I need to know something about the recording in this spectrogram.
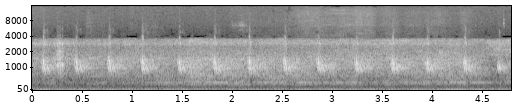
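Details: A chipmunk's chip call, the sound behind its name and often mistaken for a turkey or grouse: sharp, mid-pitched chips repeated steadily about three times a second, over a faint background hiss.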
